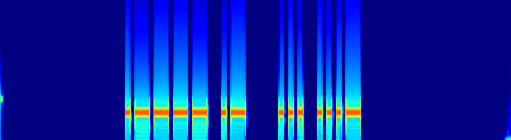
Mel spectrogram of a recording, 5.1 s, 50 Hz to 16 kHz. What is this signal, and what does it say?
Morse code, heard as a keyed tone, about 25 wpm, 700 Hz. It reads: 1A SV
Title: Field Day Exchanges Encore - 25wpm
